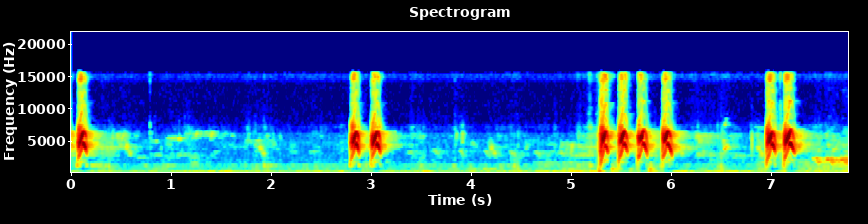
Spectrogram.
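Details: Brown-throated sunbird masteran recording made to train cage birds: high, sharp, clipped chips given in pairs and a run of four, separated by pauses, over a faint low hum from a roadside setting.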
